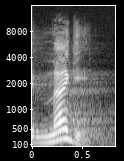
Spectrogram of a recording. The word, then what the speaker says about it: magi: If we want to be true and correct to the pronunciation, to the plural form of magos, we should say Maggie.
